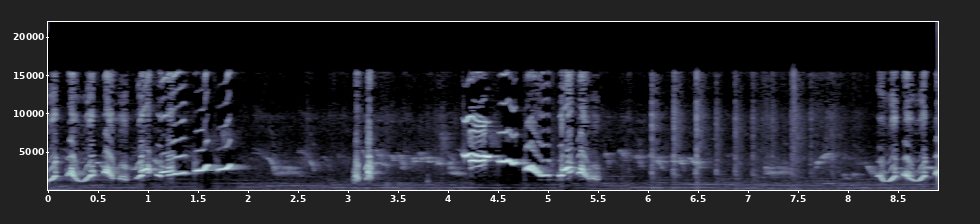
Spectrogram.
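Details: Oriental magpie-robin (kacer) lure song in the erratic konslet style, used to provoke a quick response: bursts of loud, sharply warbled, rising-and-falling whistled notes, then a pause, another burst, and a final burst near the end, over a low hum.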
